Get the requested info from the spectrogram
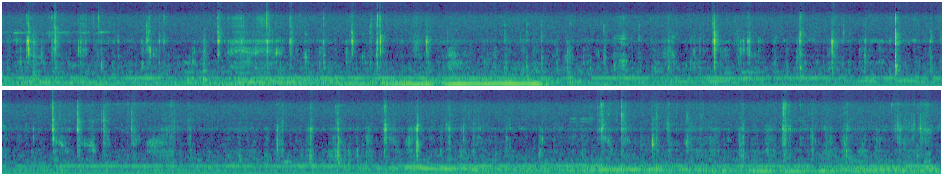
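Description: Close-up chewing and wet mouth sounds of someone eating soft steamed idli dipped in tomato chutney, with frequent sharp lip smacks and clicks. A low rumble comes in for about two seconds around six seconds in.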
